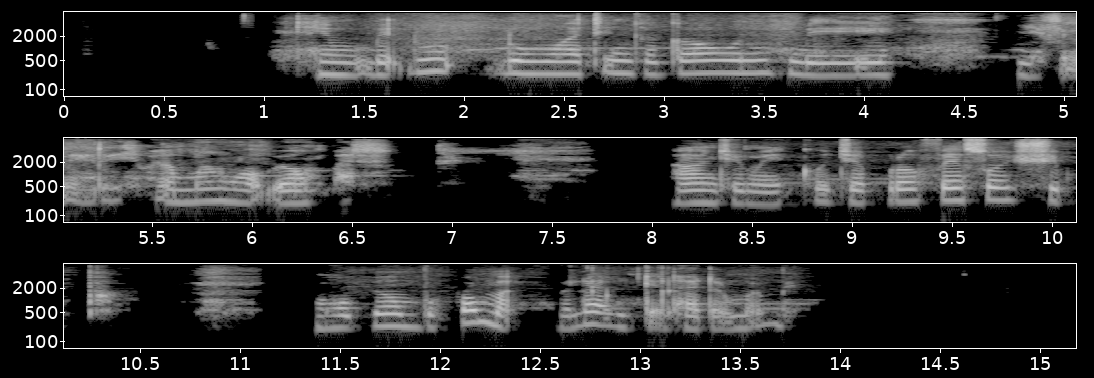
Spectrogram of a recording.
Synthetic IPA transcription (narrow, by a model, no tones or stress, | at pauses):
himbɛɗuɗumwatiŋɡaɡawnibɛ | ɲd͡ʒɛfinɛ̰ɾɛamːamɔwɓɛɔmpat | hawnd͡ʒɛmajkɔd͡ʒɛpɾɔfɛsɔʃip | mɔwɓɛɔmbɔpɔmamɛlaɓiɡɛ̰lhadɛ̰ɾma̰ɓːɛ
